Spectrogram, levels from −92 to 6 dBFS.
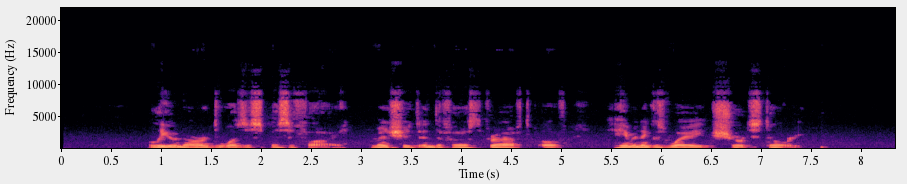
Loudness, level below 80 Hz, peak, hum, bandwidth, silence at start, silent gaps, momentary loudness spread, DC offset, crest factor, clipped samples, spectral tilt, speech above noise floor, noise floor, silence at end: -20 LUFS; -48 dBFS; -4 dBFS; none; 9.4 kHz; 0.9 s; none; 10 LU; under 0.1%; 18 dB; under 0.1%; -5 dB/octave; 45 dB; -65 dBFS; 0.7 s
